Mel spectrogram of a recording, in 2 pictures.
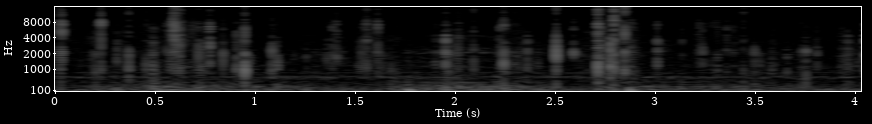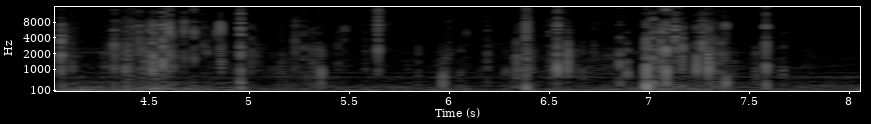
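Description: A red fabric plush crinkle toy is held horizontally in both hands while fingertips squeeze and scratch it. The result is a dense stream of sharp, bright crinkles and crackles with brief louder bursts over a soft rustling bed.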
